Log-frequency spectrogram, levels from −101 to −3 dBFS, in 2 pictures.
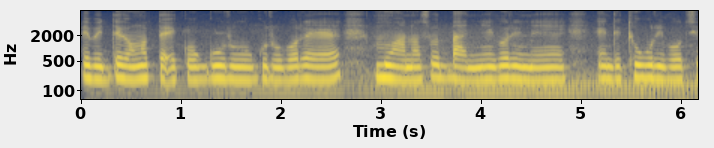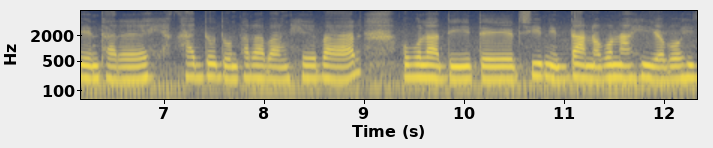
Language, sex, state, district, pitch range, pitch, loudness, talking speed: Chakma, female, Tripura, Dhalai, 185-200 Hz, 190 Hz, -15 LUFS, 120 wpm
